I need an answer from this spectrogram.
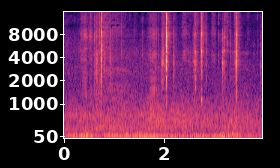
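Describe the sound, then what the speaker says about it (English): Ratcheting PVC cutter working through PVC pipe, giving a few sharp, close clicks at roughly even intervals over a quiet low rumble. "I use this ratcheting PVC cutter. It just ratchets,"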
